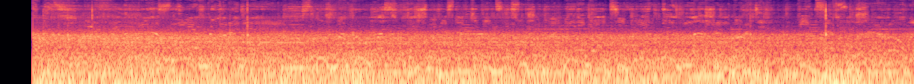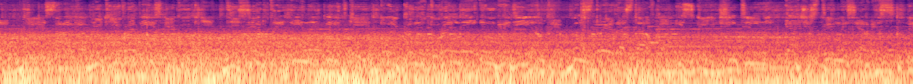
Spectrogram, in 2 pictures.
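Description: Inside a moving car: steady road and engine noise, with a car radio playing music and voices.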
